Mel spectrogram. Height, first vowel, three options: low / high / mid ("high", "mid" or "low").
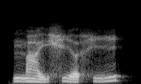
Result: low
